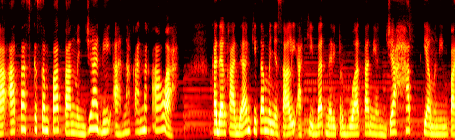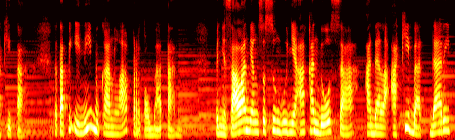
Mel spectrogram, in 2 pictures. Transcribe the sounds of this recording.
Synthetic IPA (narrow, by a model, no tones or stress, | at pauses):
ʔat̪askəsəmpat̪anməɲd͡ʒadiʔanakanak̚alah | kadaŋkadaŋkit̪aməɲəsaliʔakibat̪̚daɾipərbuat̪anjaŋd͡ʒahat̪̚jaŋmənimpakit̪a̰ | t̪ət̪apiʔːnibukanlahpərt̪obat̪a̰n | pəɲəsalanjaŋsəsuŋɡuɲaʔakandosa | ʔːdalahʔakibat̪̚daɾi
